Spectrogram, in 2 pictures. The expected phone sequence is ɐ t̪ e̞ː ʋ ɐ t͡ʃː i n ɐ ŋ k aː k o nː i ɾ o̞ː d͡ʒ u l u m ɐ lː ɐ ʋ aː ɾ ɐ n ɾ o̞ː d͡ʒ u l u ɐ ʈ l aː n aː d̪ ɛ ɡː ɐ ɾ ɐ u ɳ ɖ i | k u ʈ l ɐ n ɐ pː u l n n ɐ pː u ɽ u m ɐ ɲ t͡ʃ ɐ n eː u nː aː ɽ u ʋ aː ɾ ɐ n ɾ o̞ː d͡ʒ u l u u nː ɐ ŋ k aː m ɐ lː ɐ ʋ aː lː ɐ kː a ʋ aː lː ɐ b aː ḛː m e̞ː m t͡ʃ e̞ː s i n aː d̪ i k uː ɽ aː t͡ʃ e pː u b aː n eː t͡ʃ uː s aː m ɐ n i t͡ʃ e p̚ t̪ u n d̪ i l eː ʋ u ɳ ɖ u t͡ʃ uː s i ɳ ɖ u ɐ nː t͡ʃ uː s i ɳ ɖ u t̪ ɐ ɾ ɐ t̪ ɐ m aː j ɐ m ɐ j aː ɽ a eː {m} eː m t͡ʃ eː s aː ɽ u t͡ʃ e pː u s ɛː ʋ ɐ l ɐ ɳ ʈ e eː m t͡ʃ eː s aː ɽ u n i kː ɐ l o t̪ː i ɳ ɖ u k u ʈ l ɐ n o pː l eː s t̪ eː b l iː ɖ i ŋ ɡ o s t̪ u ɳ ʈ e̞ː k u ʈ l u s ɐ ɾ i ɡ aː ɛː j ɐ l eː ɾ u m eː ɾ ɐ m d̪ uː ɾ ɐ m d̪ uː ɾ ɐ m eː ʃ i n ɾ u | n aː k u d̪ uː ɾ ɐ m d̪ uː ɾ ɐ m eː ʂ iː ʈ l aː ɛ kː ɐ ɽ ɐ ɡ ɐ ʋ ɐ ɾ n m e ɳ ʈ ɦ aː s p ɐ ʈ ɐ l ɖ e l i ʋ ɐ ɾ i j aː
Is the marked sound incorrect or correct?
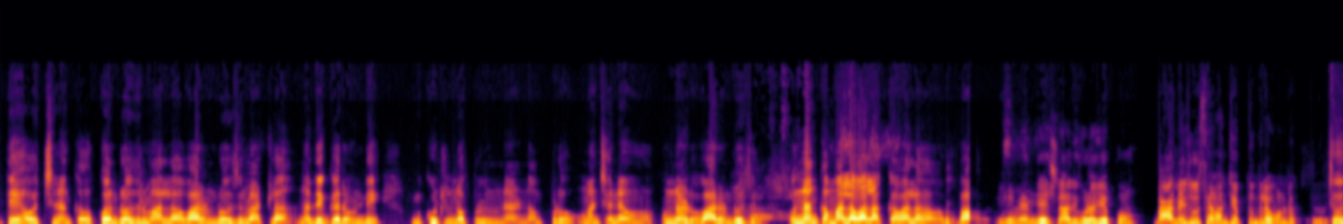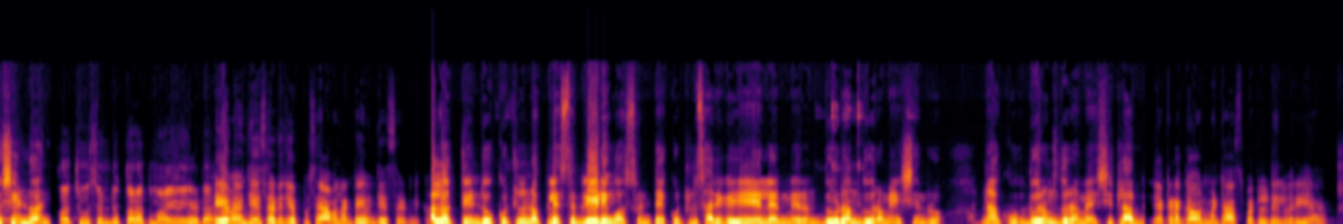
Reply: correct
